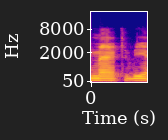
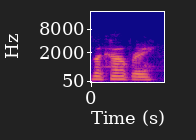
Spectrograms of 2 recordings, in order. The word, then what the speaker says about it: macabre: name macabre oh my god i called you matt to be i'm sorry it's okay i guess it could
